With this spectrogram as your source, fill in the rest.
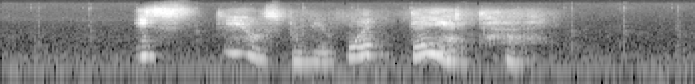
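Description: A woman speaks nearby in a tearful, anguished voice.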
